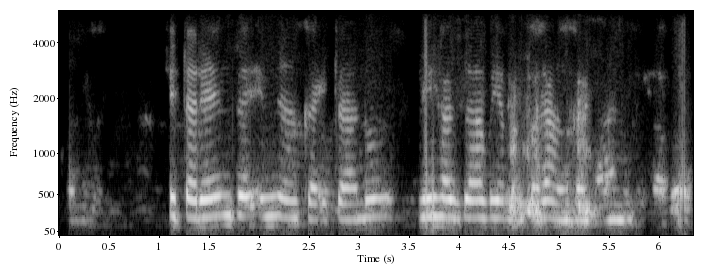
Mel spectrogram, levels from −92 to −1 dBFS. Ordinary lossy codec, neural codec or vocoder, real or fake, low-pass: Opus, 16 kbps; codec, 44.1 kHz, 7.8 kbps, DAC; fake; 5.4 kHz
